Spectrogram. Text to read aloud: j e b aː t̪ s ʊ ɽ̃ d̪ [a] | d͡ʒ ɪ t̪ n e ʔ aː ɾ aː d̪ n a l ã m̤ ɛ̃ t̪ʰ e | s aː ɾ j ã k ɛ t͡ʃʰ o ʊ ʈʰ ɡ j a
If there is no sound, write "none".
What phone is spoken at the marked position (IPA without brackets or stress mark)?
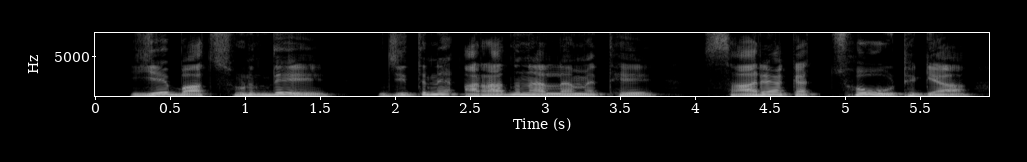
e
